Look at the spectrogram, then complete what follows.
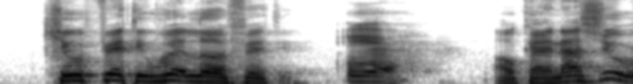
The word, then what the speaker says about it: Q50wLil50: That's how to pronounce the name. Q50wLil50. Say it again. Q50wLil50. Q50wLil50.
